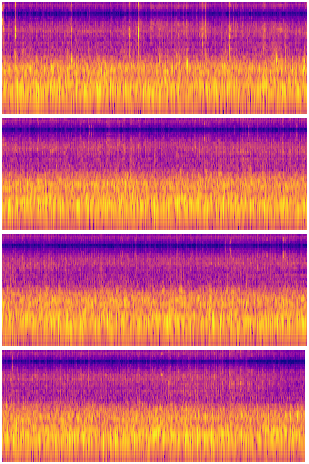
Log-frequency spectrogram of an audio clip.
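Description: Small boat's motor running steadily at low speed, a constant low rumble with no change in pitch. A few faint clicks sound between about three and six seconds in.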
